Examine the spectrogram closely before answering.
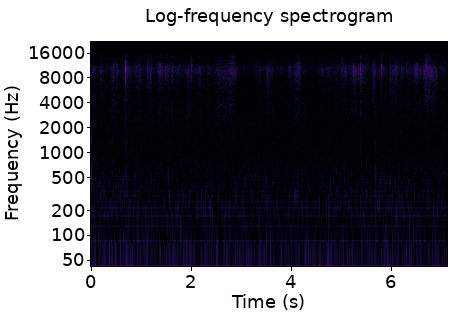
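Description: Knitting needles click and tap softly against each other close by.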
